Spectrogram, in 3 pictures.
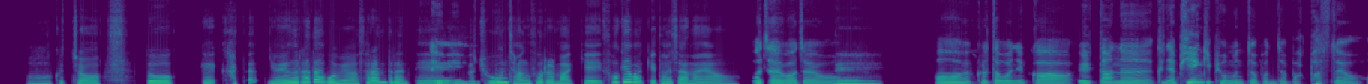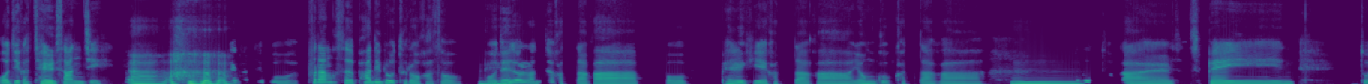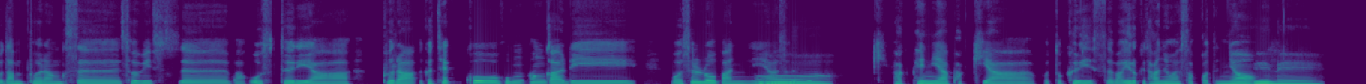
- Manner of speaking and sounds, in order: laugh; tapping
- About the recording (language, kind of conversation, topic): Korean, podcast, 여행 중 우연히 발견한 숨은 명소에 대해 들려주실 수 있나요?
